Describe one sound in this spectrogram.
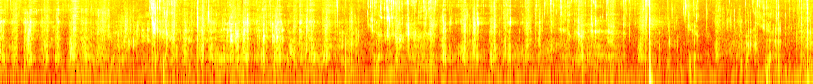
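Fingers crinkle and squish a rice paper roll close to the microphone.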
